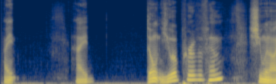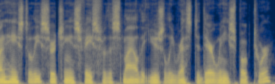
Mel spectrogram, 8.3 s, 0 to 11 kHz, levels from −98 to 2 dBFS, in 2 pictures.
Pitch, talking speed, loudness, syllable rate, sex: 105 Hz, 175 wpm, -19 LUFS, 6.2 syllables/s, male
